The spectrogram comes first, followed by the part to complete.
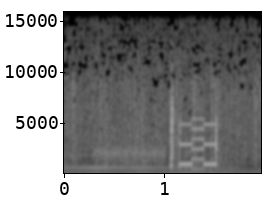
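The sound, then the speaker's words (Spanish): Steady rain hisses and patters throughout, an even wash of falling water, briefly joined midway by a couple of short electronic tones. “Con tanta lluvia creo que me estoy resfriando.”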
